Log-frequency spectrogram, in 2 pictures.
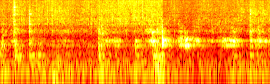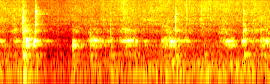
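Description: Curry leaves and onion fry in a pan, with a steady sizzle broken by repeated stirring scrapes and clicks of a spoon, close and moderately loud.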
